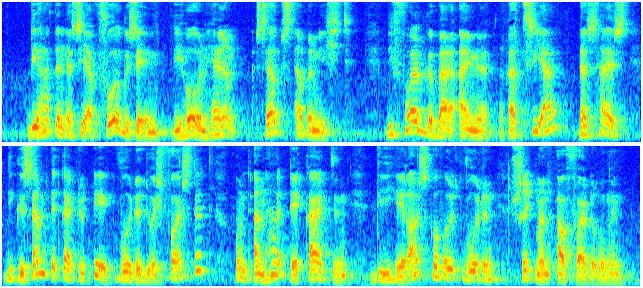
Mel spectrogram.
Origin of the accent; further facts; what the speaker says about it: Amsterdam, North Holland, Netherlands; born there; German is a second language; Ich bin geboren in Amsterdam, in einem sehr schönen Viertel von Amsterdam.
